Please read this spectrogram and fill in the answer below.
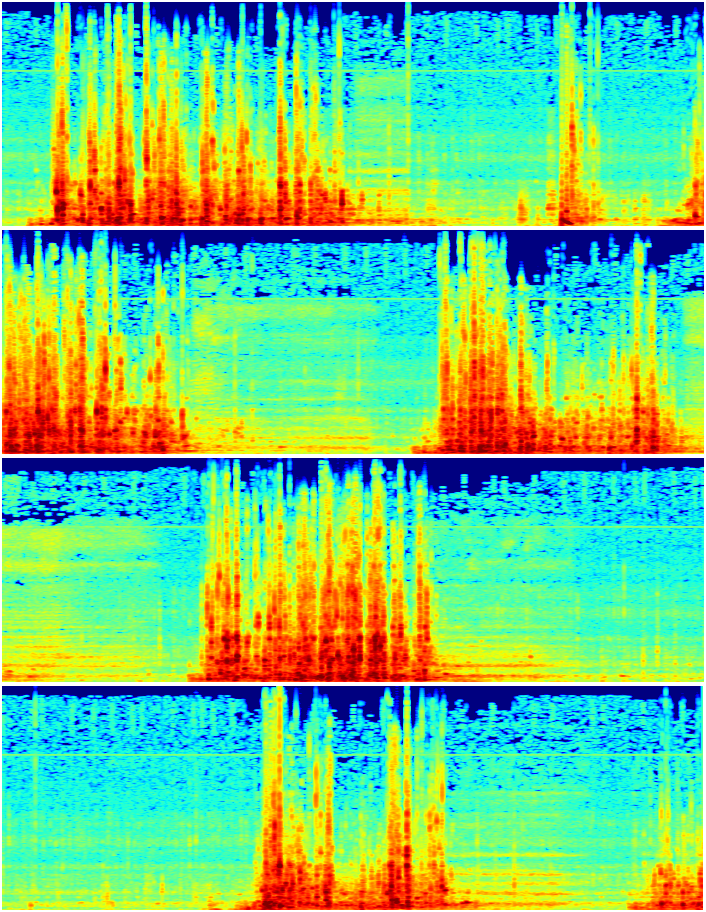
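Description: Scuba diver's exhaled breath bubbling out of the regulator underwater, in bursts of two to three seconds about every five seconds, with quiet gaps between breaths.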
